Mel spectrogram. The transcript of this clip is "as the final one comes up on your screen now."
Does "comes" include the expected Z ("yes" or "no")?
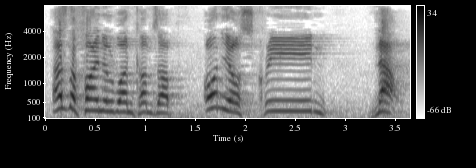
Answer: yes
